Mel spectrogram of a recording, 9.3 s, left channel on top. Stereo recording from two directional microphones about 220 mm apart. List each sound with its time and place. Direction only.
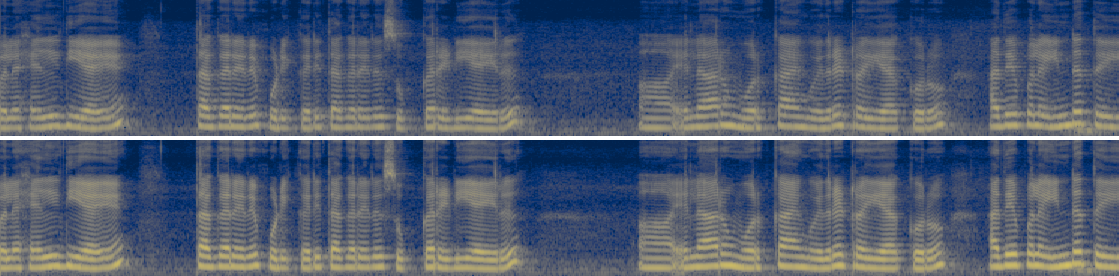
0.0 s speech: 35° right (ahead or behind)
